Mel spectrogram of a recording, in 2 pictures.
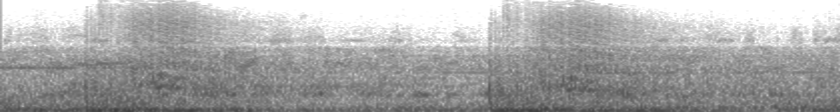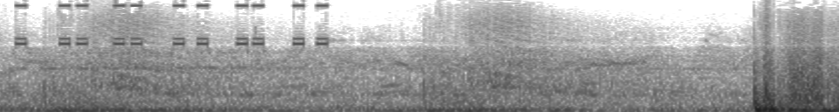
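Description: Missiles launch again and again with deep rumbling whooshes, about every two seconds.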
